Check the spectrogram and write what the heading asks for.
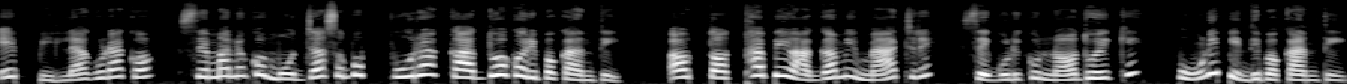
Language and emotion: Odia, disgusted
